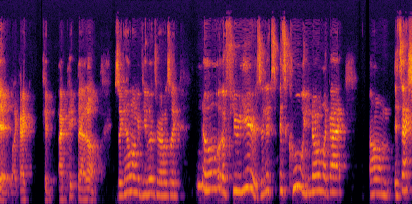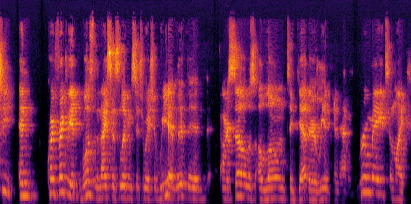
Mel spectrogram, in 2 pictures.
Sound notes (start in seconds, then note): none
